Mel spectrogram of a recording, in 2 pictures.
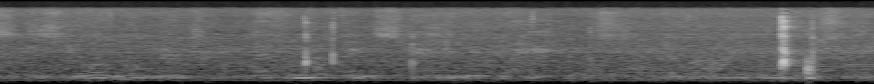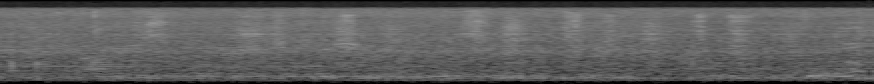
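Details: Two or three short, sharp hiccup sounds in a quiet room; recurrent hiccups.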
